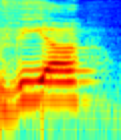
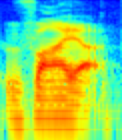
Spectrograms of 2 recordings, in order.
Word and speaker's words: via: Now, friends, this word via, you'll hear it pronounced a couple different ways. It could be via, or earlier you heard via.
